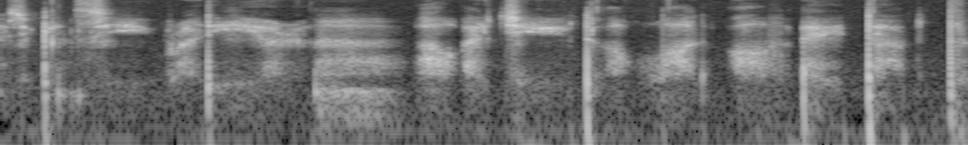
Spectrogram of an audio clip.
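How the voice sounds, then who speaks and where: A woman whispers very slowly while noticeable background noise carries on. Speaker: makeup artist. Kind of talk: ASMR makeup tutorial voiceover. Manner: whispered.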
